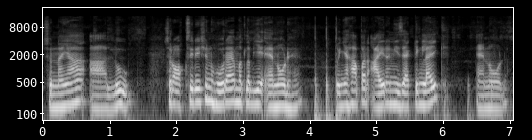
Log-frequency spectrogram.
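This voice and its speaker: A man playing a curious young male student who asks his teacher hesitant, drawn-out questions in a classroom role-play. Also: a little high, steady tone, muffled recording.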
